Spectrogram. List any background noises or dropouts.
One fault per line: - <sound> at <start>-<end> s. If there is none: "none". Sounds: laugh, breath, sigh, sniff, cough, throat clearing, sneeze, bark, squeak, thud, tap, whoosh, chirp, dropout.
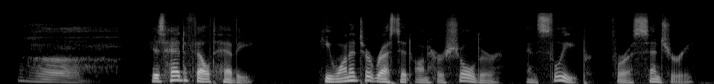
- sigh at 0.2-1.2 s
